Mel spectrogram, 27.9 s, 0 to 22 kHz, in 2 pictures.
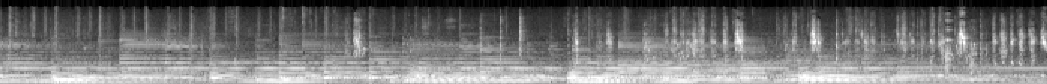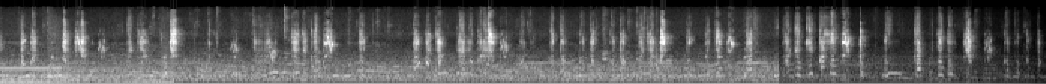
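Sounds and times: background music: 0:00.0 - 0:16.2
budgerigars chirping: 0:00.0 - 0:27.9.

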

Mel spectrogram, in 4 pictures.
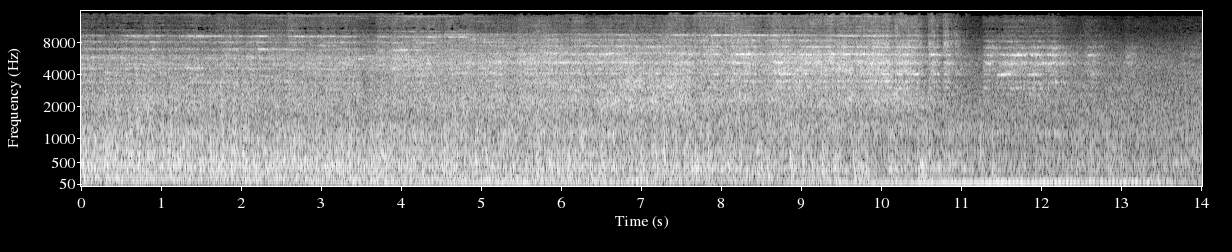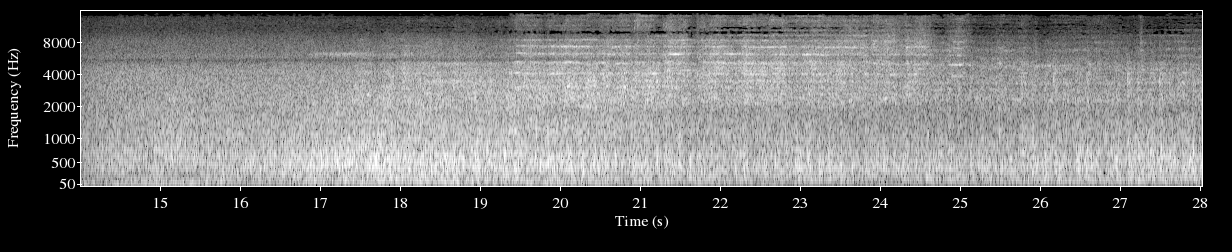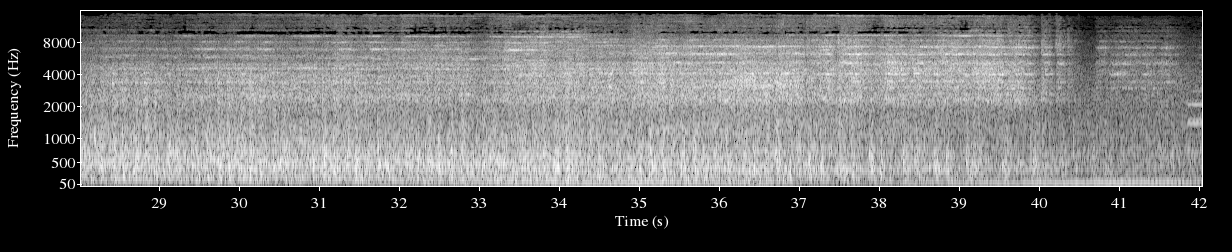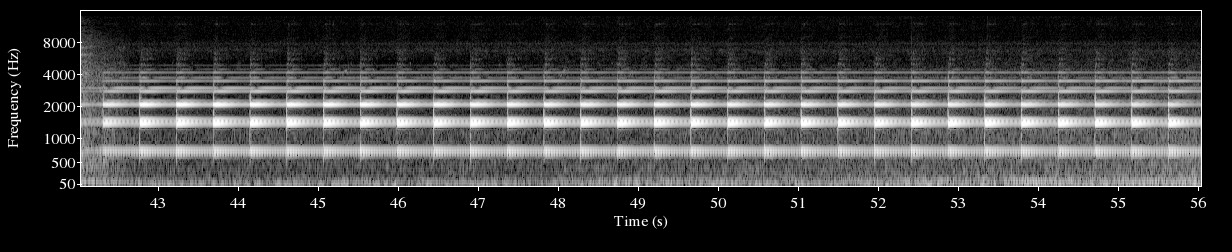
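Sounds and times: train wheels rumbling on rails: 0:00.0 - 0:45.2
wheels squealing: 0:00.3 - 0:13.4, 0:16.8 - 0:26.8, 0:28.7 - 0:42.4.

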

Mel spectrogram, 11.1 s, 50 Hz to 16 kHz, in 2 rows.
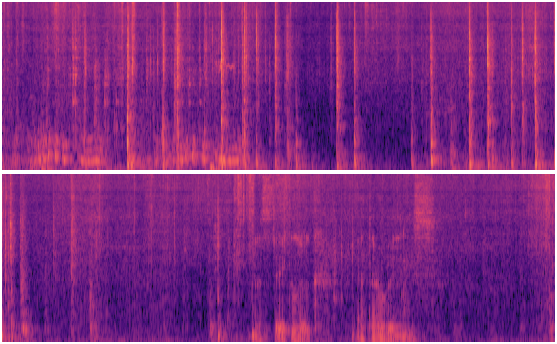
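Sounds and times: pigeons cooing: 0:00.0 - 0:02.6
clicks and scuffling of birds: 0:00.0 - 0:11.0.

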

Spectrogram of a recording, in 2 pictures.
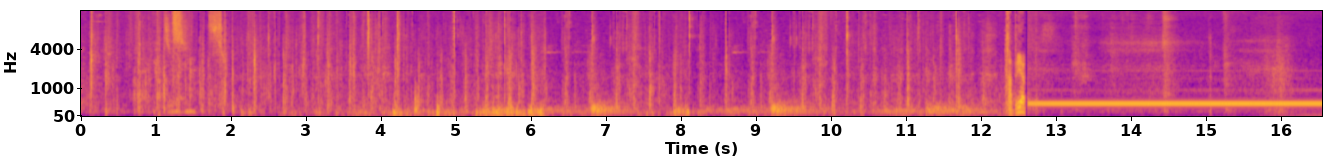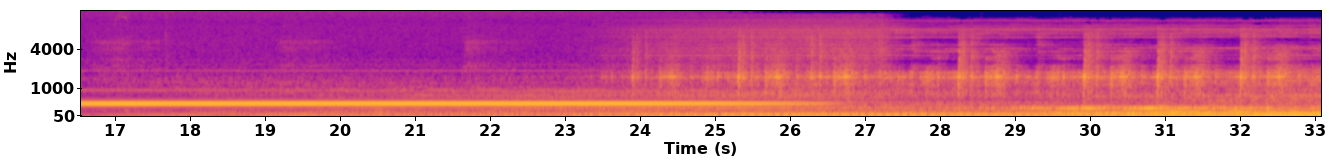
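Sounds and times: faint higher tone: 0:12.6 - 0:31.8
steady pure electronic tone: 0:12.6 - 0:33.0
low rumble: 0:15.0 - 0:33.0.

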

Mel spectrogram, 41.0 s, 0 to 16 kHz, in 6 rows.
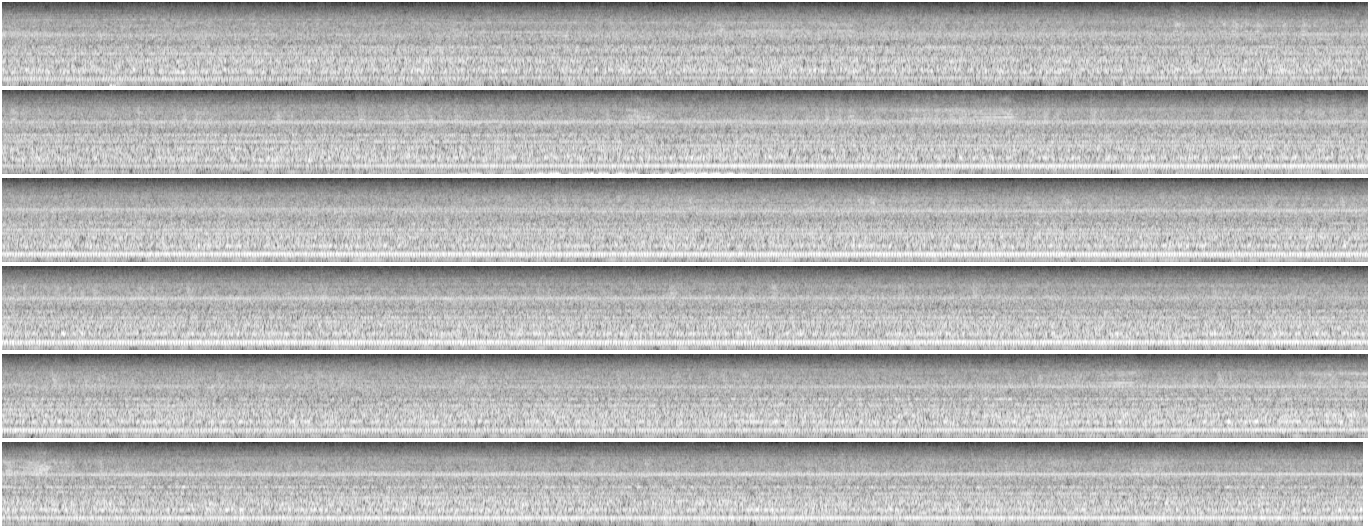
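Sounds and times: router motor whine: 0:00.0 - 0:40.9.

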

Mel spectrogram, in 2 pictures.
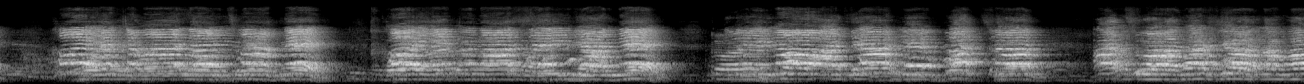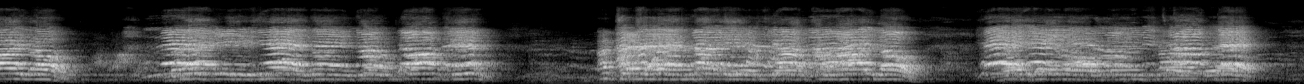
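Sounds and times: children singing in unison: 0:00.0 - 0:13.9, 0:14.5 - 0:18.1, 0:19.1 - 0:25.8.

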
